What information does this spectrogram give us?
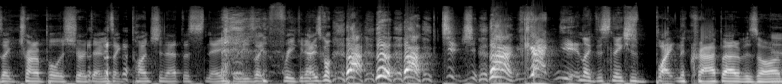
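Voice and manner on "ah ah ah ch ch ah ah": high, loud, laughing mock screams of pain; panicked yelps. Brad Pitt's character bitten by the snake, panicked yelping. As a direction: yelp like a snake is biting your arm. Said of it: "And he's freaking out".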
